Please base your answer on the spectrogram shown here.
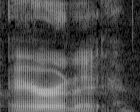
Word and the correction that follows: Aranda: Aranda. – Aranda. Damn it. There's too many A's in there.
